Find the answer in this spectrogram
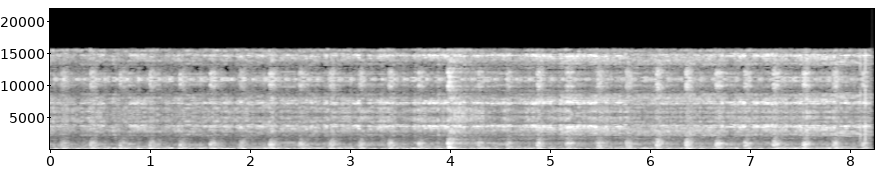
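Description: Live rock band playing loudly, with electric guitars over a fast, steady drum-kit beat and heavy bass.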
